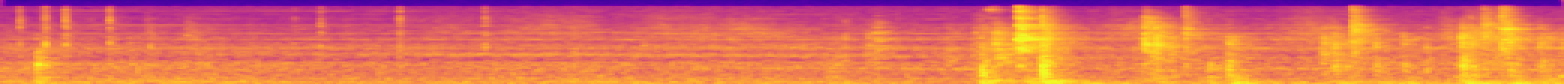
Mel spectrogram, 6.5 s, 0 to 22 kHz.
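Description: Inside an E231 series commuter train: a steady low rumble, then from about four seconds in a run of loud knocks and clatters.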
